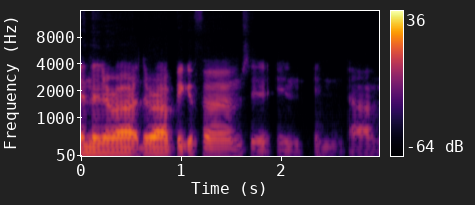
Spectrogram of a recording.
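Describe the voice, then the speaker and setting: Someone speaks with an Australian accent at a moderate pace with fairly even intonation. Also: man. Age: young. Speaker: architect. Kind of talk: podcast interview. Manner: hesitant, many fillers.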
